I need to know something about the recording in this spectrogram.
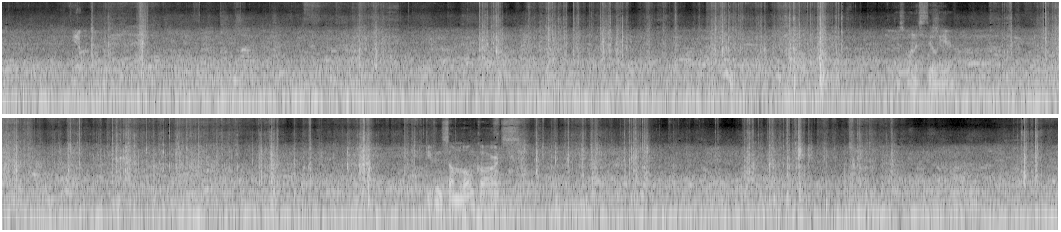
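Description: Blister-carded die-cast toy cars being rummaged through in a bin, the plastic packs clicking and clacking against each other at irregular moments, over a steady background of many people talking in a crowded hall.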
